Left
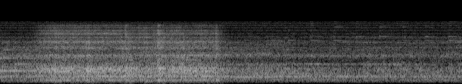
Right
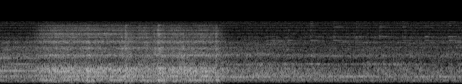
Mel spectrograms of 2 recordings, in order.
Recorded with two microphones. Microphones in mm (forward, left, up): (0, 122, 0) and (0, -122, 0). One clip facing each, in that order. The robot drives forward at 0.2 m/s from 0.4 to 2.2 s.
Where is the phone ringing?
No phone ringing in this recording.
